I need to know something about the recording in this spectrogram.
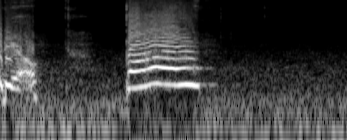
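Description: A young woman speaks briefly and cheerfully, close by.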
